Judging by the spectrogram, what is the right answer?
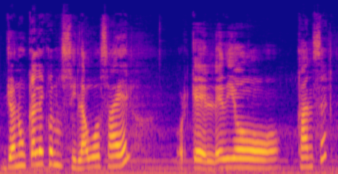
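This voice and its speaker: A woman with a Colombian Spanish accent speaks at a medium pitch and an unhurried pace, with a little hiss or hum in the recording. She's an interview guest recounting a personal experience, telling it in an animated way, acting out the quoted voices in her story and often asking "¿me entiendes?" to check the listener follows.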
